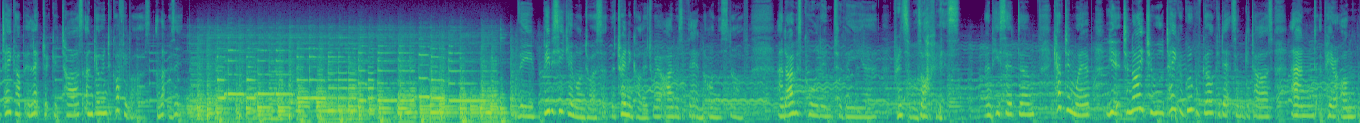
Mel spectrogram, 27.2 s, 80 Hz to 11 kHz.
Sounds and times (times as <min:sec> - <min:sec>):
Speech: 0:00.0 - 0:03.7, 0:10.4 - 0:15.0, 0:15.6 - 0:27.2
Music: 0:00.0 - 0:27.2.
